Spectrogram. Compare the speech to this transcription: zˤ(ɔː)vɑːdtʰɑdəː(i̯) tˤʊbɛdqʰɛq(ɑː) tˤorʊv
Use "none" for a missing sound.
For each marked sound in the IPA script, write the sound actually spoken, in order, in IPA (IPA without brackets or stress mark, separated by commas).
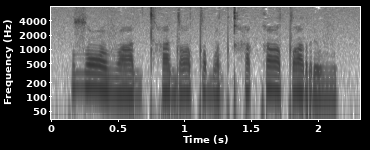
oː, u̯, əː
